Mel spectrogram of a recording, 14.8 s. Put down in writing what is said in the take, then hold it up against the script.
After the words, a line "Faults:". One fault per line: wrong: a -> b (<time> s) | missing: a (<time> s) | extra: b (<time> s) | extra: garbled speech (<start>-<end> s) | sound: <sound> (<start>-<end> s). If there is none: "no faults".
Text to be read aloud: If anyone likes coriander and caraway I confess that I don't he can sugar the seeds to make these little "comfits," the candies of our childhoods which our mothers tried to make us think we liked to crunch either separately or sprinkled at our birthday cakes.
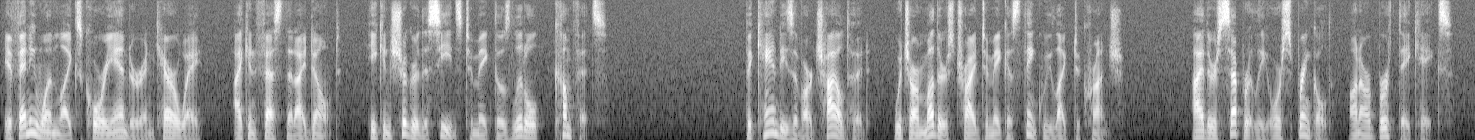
If anyone likes coriander and caraway I confess that I don't he can sugar the seeds to make those little "comfits," the candies of our childhood which our mothers tried to make us think we liked to crunch either separately or sprinkled on our birthday cakes.
Faults:
wrong: these -> those (4.9 s)
wrong: childhoods -> childhood (8.1 s)
wrong: at -> on (13.5 s)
